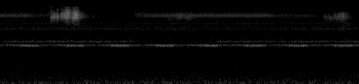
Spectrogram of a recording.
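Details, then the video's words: Cicadas in nature give a shrill, steady ringing drone. A loud rasping burst comes early, and a softer swell follows at the end. "Sounds of the Wilderness & Nature ASMR Study Rest Relaxation Sleep White Noise No Music - Cicadas"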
